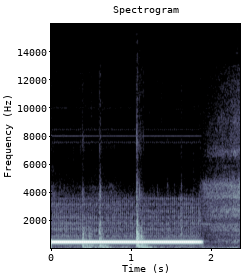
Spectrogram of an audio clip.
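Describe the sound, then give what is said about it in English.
A steady, loud telephone dial tone hums continuously for nearly two seconds as a call is placed, with a few faint clicks and taps beneath it, then cuts off abruptly into quiet line hiss. “I need to talk to someone. Um, And I'm calling in.”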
